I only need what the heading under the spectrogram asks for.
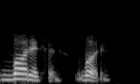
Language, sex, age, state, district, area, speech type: Goan Konkani, female, 18-30, Goa, Tiswadi, rural, conversation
